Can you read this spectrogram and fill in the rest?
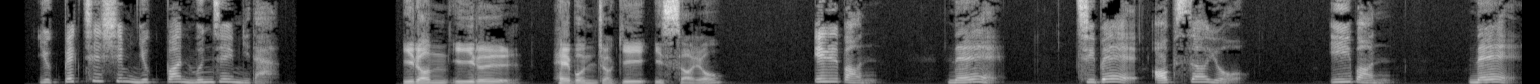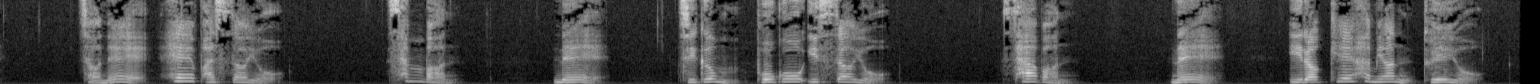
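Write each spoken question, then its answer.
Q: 이런 일을 해본 적이 있어요?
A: 2: 네, 전에 해봤어요.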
